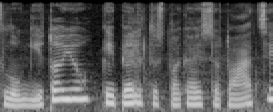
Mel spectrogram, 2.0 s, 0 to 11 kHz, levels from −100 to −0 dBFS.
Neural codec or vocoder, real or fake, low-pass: vocoder, 48 kHz, 128 mel bands, Vocos; fake; 9.9 kHz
